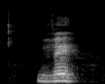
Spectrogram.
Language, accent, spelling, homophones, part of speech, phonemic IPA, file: French, Canada, vêts, vais / vêt, verb, /vɛ/, LL-Q150 (fra)-vêts.wav
- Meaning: inflection of vêtir: 1. first/second-person singular present indicative 2. second-person singular imperative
